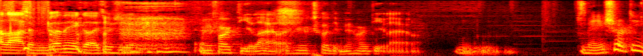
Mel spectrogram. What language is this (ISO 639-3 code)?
zho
